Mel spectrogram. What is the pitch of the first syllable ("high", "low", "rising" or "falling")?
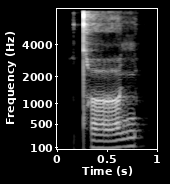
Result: rising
